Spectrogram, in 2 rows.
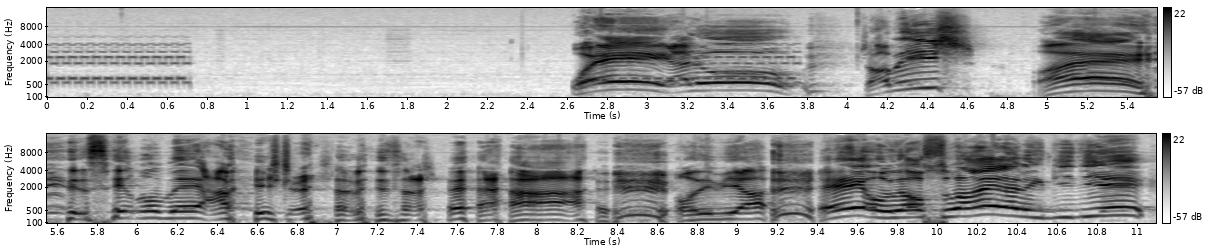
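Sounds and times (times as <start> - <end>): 
telephone ringing with a warbling electronic trill: 0.0 - 0.8, 3.5 - 3.8
speech: 2.6 - 11.0
laughter: 5.4 - 9.4.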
